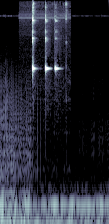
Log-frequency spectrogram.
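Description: Electronic intro sting: a deep, steady bass drone with a quick run of four high electronic pings about half a second in.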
